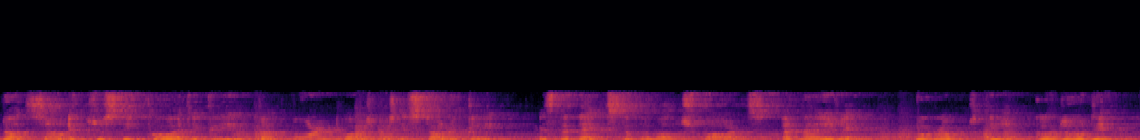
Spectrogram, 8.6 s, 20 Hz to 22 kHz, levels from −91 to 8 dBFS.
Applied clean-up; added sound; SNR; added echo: none; Subway, metro, underground; 10 dB; reverberation time 1.0 s.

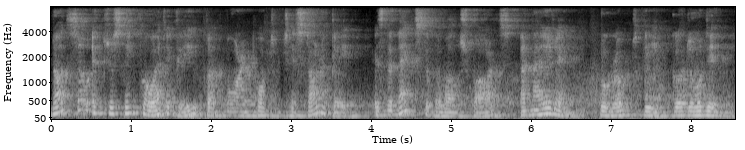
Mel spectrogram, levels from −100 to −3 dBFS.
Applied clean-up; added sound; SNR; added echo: neural separator model SepFormer DNS4.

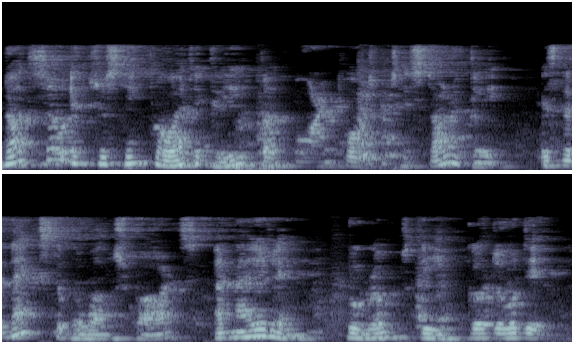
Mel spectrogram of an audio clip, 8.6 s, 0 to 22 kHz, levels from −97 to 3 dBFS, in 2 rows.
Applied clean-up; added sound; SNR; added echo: classical method WPE with log-MMSE.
